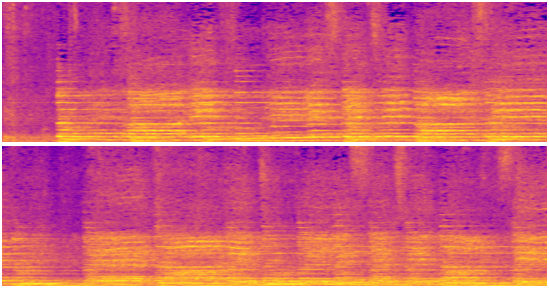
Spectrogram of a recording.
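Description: Choir singing a gospel song in several parts, coming in together about half a second in and holding long notes.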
